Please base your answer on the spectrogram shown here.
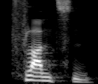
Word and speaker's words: Pflanze: Likewise, the PF in Pflanzen is pronounced just as it's spelled. A P, P, combined with a F, Pf. So it's Pflanze, Pflanze.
